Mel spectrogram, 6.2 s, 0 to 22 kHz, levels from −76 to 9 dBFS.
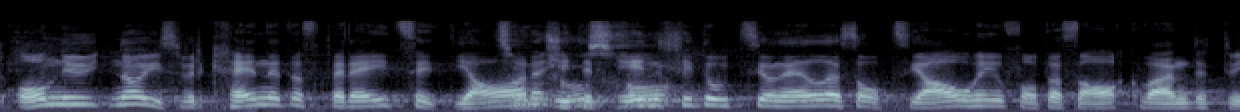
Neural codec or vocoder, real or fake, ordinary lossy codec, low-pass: none; real; none; 10.8 kHz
